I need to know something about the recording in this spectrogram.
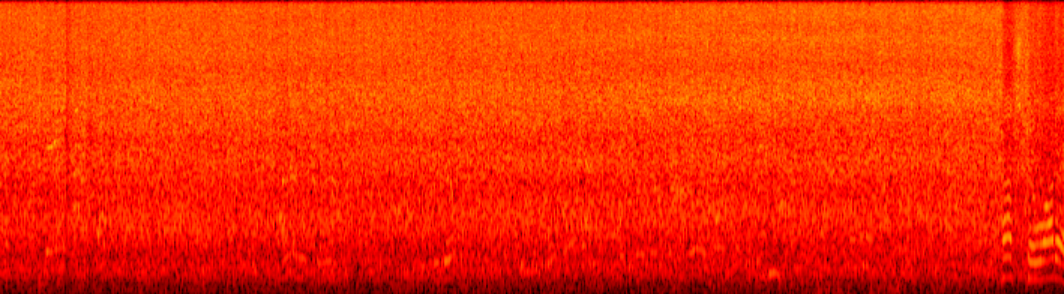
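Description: A waterfall splashes steadily onto rocks.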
